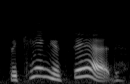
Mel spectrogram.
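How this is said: It is said with surprise and emotion.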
